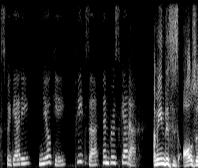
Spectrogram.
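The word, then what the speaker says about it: bruschetta: you question I like spaghetti noi pizza and brusketta I mean this is also not truly native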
